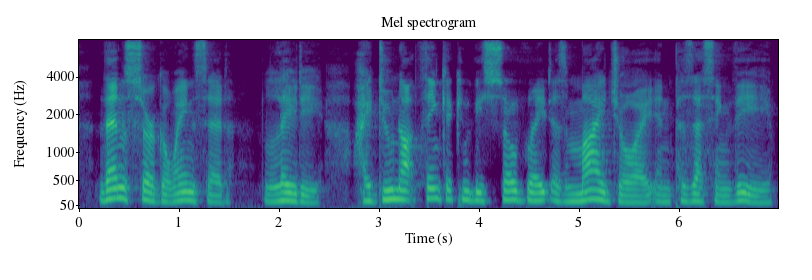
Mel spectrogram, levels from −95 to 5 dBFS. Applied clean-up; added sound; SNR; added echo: neural mask model Resemble Enhance denoiser.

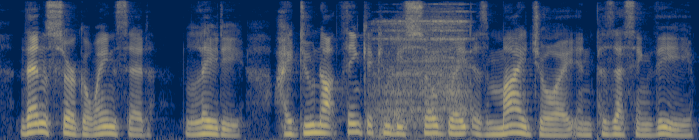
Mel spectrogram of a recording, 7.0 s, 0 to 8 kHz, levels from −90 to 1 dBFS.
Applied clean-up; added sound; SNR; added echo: none; Dishes, pots, and pans; 13 dB; none.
